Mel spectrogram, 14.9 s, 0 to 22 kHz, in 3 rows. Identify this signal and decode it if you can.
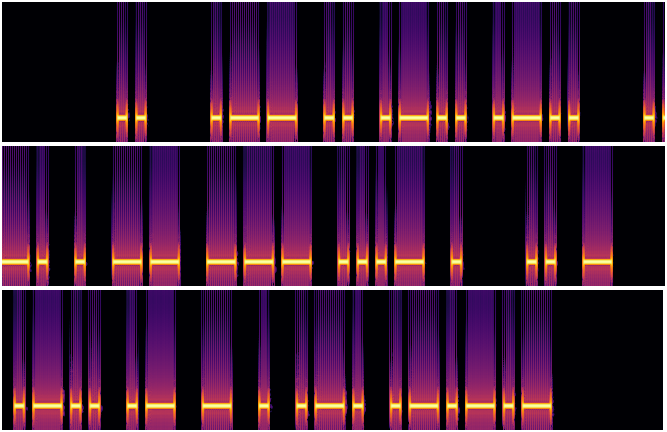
Morse code, heard as a keyed tone, about 17 wpm, 700 Hz. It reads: I WILL REMOVE IT LATER.
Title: Sentences from Top 1000 Words - Review Part 5 - 17wpm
